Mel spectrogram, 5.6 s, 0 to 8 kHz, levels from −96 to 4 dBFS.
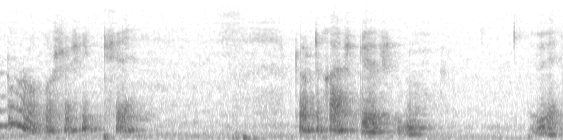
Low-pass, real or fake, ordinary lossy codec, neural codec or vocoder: none; fake; none; codec, 16 kHz, 16 kbps, FreqCodec, smaller model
